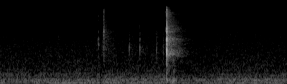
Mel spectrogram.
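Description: A lighter clicks as it lights a candle.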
